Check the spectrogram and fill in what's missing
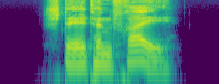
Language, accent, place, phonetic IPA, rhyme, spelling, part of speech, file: German, Germany, Berlin, [ˈʃtɛltəst], -ɛltəst, stelltest, verb, De-stelltest.ogg
- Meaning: inflection of stellen: 1. second-person singular preterite 2. second-person singular subjunctive II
